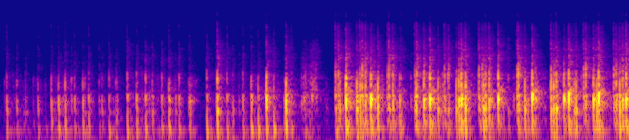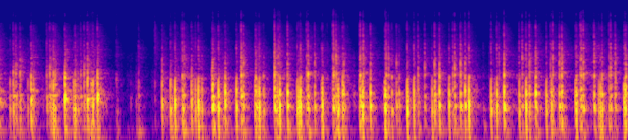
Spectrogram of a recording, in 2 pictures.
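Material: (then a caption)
Paperboard. Fingernails tap rapidly on a hollow, red and white paperboard whipping cream carton with a plastic cap. The taps are dry, hollow and clicky with a mid-range tone and almost no ring. They start soft, then come in louder dense bursts with short pauses between them.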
